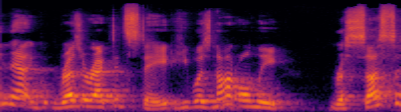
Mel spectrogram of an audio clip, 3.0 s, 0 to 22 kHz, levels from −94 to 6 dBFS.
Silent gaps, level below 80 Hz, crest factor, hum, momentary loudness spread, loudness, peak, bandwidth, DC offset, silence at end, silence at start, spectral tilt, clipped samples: none; -72 dBFS; 18 dB; none; 9 LU; -24 LUFS; -6 dBFS; 19 kHz; under 0.1%; 0 s; 0 s; -2 dB/octave; under 0.1%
